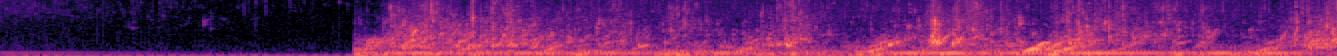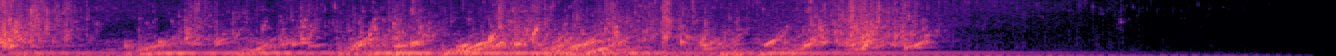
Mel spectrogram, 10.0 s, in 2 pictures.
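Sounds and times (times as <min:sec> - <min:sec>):
bubbles from a pipe in a pool: 0:01.4 - 0:08.6.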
